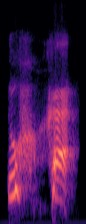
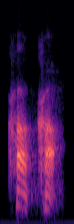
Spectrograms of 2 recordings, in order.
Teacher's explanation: Dukha. Du is Alpa Prana. Kha is Mahaprana.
